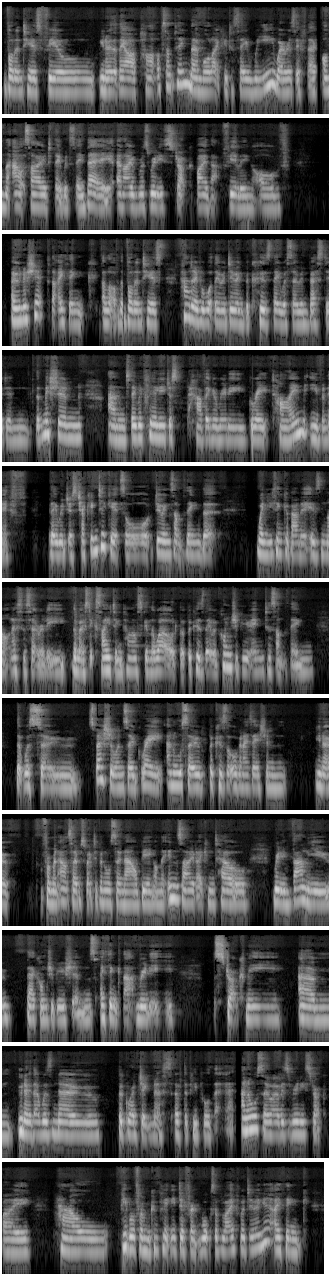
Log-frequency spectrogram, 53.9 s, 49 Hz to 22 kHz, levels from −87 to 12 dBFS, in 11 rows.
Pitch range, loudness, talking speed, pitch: 165-185 Hz, -20 LUFS, 190 wpm, 175 Hz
